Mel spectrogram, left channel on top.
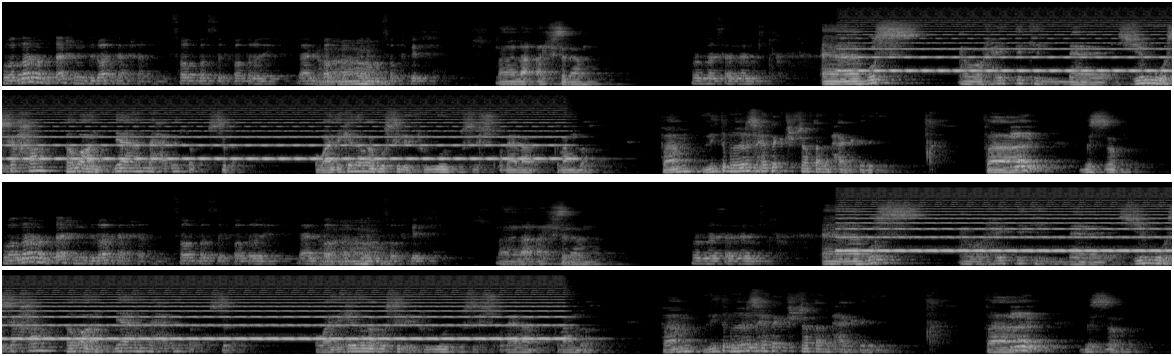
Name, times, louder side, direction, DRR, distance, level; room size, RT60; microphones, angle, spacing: voice 1, 0.0-3.8 4.1-4.4 6.9-8.1 21.6-22.0, equal, 20° left, 2 dB, 0.6 m, -35 dB
voice 2, 3.1-3.9 4.7-5.9 8.2-9.2 9.6-14.1 14.8-17.6 18.3-20.4 20.9-21.2 21.5-22.0 22.5-22.9, left 4 dB, 75° left, 3 dB, 0.4 m, -32 dB
sound 1, 8.3-17.3, right 2 dB, 85° right, 1.0 m, -25 dB
5.7 x 2.6 x 3.2 m, 0.90 s
head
